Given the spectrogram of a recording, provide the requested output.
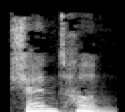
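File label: "shantung", British English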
